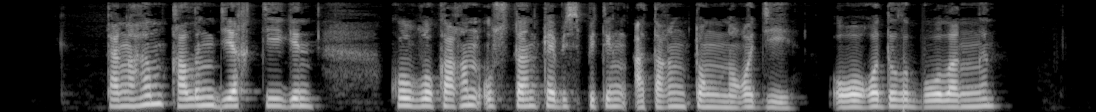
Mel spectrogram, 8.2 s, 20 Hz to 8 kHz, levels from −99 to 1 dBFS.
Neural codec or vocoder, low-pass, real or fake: none; 7.2 kHz; real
